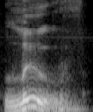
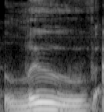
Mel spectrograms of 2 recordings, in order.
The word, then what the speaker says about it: love: One of my students, actually a few years ago, did some research and found that the way they pronounced love back in the day was as louve. And so back in Shakespeare's time, louve, I louve you, and remove would then rhyme with each other,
